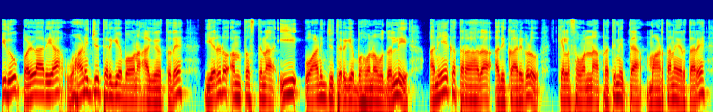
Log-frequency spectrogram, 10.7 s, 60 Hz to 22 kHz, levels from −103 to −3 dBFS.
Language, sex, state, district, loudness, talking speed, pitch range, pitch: Kannada, male, Karnataka, Bellary, -12 LUFS, 105 wpm, 110-145 Hz, 120 Hz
